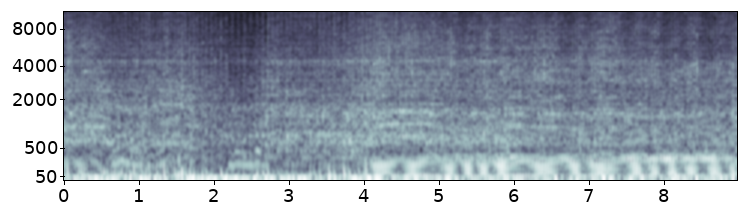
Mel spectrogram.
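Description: Bajaj Platina 100cc single-cylinder four-stroke motorcycle engine running while riding a rough dirt track. It is uneven for the first few seconds, then steadies and climbs slowly in pitch as it revs up.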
